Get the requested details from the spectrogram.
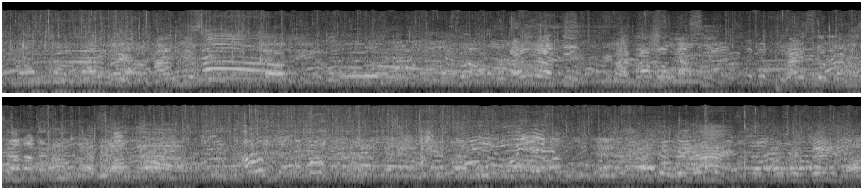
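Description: A large crowd of children chatters and calls out loudly nearby, outdoors.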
